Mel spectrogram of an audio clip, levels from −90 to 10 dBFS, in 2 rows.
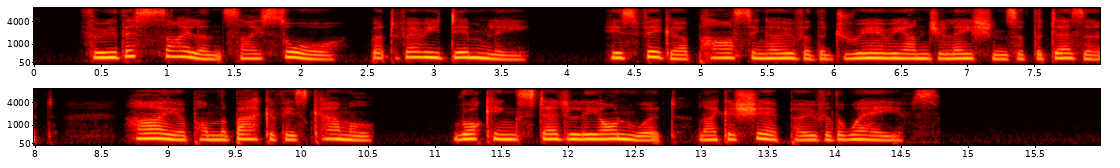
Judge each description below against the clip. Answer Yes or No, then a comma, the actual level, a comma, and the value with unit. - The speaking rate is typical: No, slow, 130 wpm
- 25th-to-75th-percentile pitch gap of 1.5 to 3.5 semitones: Yes, average, 2.9 semitones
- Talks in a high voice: Yes, high, 210 Hz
